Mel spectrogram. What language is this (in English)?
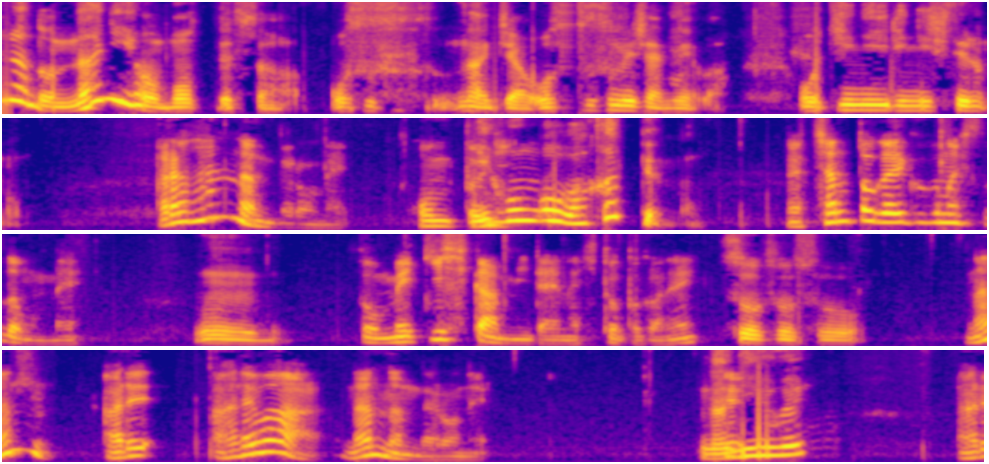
Japanese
